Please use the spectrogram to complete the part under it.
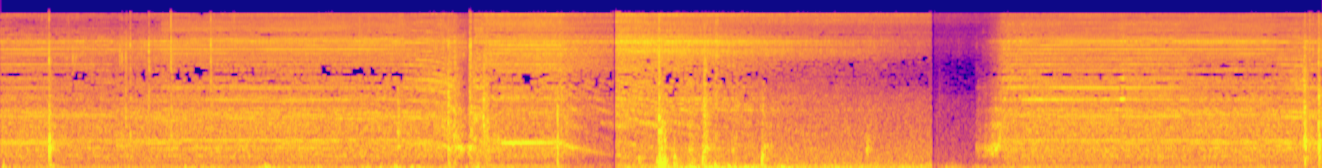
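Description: A log splitter's motor hums steadily.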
